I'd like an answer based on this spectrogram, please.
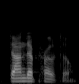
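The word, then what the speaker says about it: __proto__: underscore Proto underscore underscore so the the the python world has a lot of these double underscore variables and they call it thunder Proto so that comes from double underscore so that's a good way of pronouncing it and Brandon Ike seems to like it so it'll be it'll become popular for JavaScript Dand Proto um what this special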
